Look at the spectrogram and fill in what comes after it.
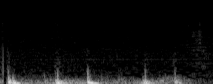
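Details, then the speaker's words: Electronic stethoscope over the pulmonic area: regular low lub-dub about 70 a minute; second heart sound splits wider with inspiration and single with expiration, physiological S2 splitting. "in normal patience the splitting of the second heart sound should only only be heard in the pulmonic area the second heart sound splits or becomes wider normally with inspiration and become single with"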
